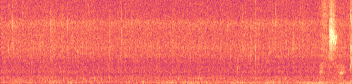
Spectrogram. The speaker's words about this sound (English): Come on, take a look out the window. I mean, the rain's kind of beautiful. Maybe we can see some lightning strikes.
